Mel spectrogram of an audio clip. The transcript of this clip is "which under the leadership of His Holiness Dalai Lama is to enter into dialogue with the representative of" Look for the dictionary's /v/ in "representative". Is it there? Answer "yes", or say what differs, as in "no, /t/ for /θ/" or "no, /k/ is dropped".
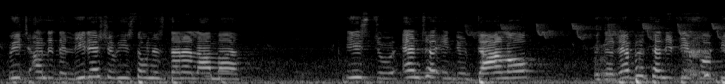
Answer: no, /f/ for /v/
